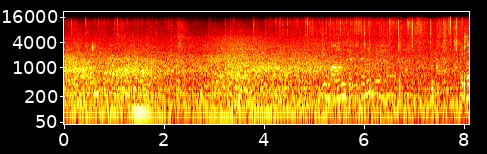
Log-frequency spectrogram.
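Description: Steady outdoor city background noise with faint distant voices and scattered light clicks, and a low hum that swells briefly about a second and a half in.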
